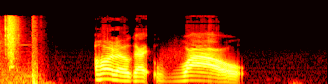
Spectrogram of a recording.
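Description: A young woman exclaims with animation into a microphone.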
